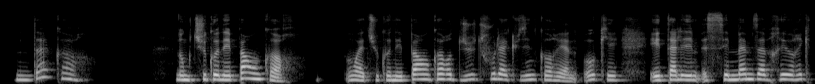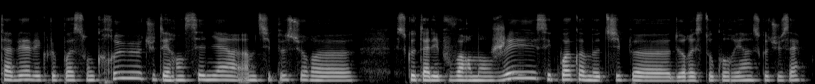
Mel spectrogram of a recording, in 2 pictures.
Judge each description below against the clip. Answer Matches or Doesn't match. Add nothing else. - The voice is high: Matches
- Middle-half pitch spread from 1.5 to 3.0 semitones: Matches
